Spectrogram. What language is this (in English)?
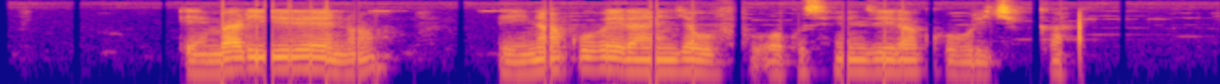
Ganda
